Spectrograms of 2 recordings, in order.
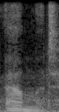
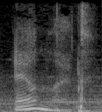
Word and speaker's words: Amleth: Amlet. Why is there an H at the end of his name if you're not going to pronounce it as Amleth?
